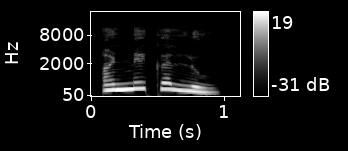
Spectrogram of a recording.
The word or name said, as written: ಅನಾಕುಲ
